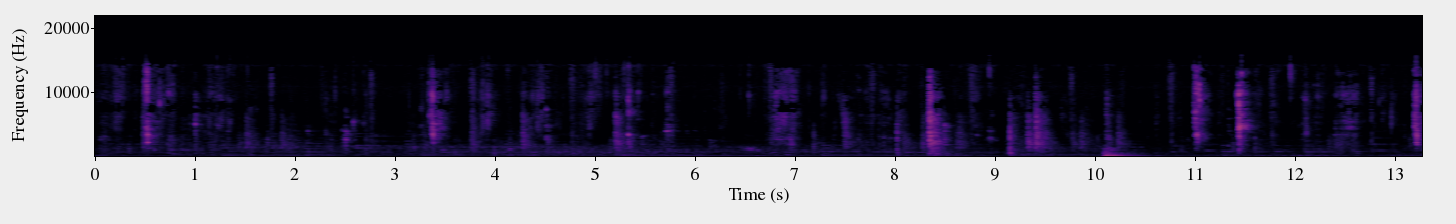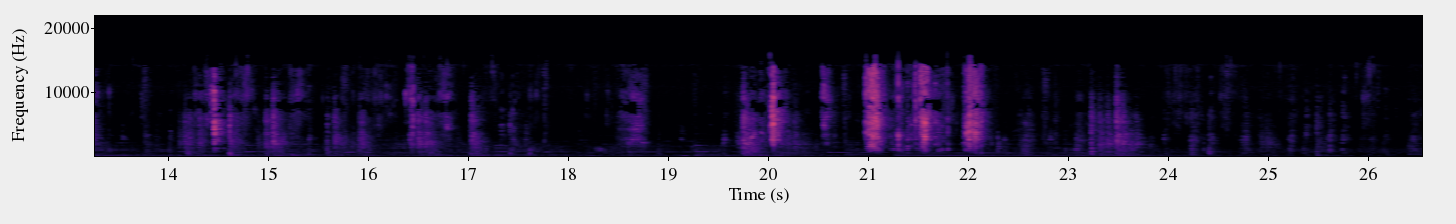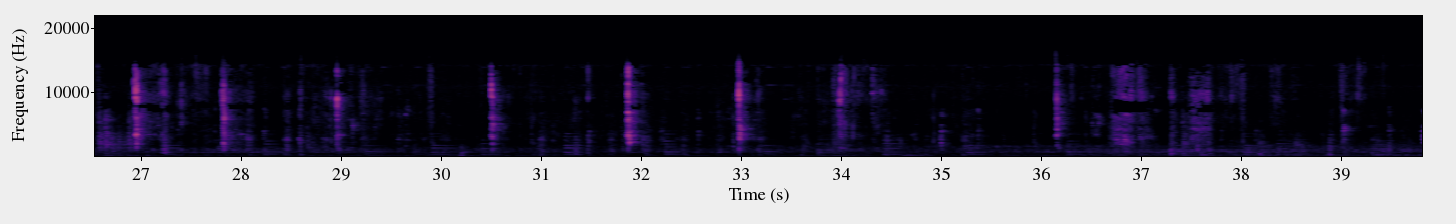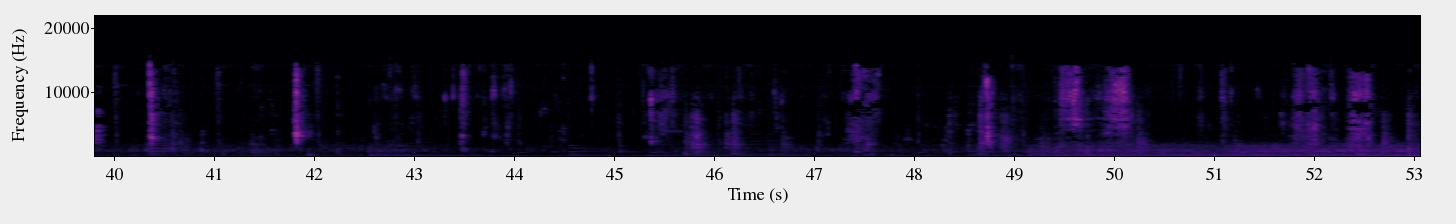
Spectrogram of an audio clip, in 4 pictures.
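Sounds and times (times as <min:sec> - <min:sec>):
background music with held notes: 0:00.0 - 0:53.0
eating by hand clicks and smacks: 0:00.0 - 0:53.0.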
